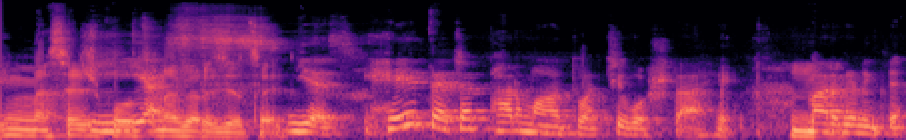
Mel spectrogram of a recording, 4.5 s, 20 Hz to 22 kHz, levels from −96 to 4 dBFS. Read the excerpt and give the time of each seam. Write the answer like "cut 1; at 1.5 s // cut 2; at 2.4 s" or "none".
none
